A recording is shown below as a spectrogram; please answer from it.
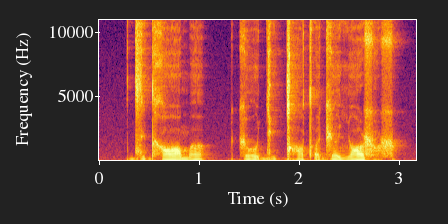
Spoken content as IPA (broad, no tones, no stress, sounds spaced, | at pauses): d͡z i d x ɒː m ʌ | t͡ʃ oː ɟ iː ɡ͡ǀ ɒː tʼ ʌ d͡ʒ əː ʎ ɒː ʂ o̤ ʂ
